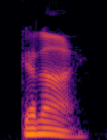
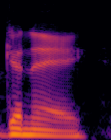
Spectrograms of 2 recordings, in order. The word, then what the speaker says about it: Ganai: I'm going to say it right. Ganai, not Ganay.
